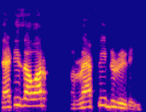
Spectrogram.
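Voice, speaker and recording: In a dry, rough recording, a male teacher delivers an online exam-prep lecture in a high-pitched, expressive, pushed and bright voice, speaking extremely slowly. He asks and answers his own questions, mixes English terms into his Bengali, and keeps checking in with "ঠিক আছে?" ("okay?").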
